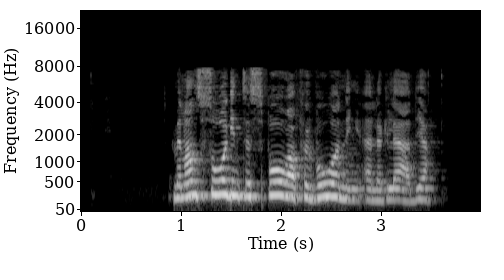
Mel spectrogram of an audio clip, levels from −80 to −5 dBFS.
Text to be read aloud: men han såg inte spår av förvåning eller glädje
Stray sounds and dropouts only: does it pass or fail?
pass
